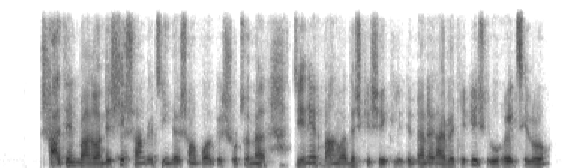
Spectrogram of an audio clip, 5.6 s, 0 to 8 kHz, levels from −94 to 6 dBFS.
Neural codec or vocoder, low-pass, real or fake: codec, 24 kHz, 1.5 kbps, HILCodec; 7.2 kHz; fake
